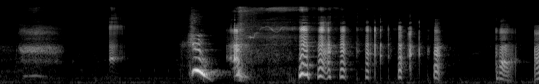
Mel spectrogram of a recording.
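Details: Grandmother sneezing: a single sharp sneeze followed by bursts of a young child's giggling laughter.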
